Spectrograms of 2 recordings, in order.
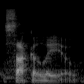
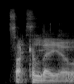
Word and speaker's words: Sakaleo: Sorry, I said the name wrong. Sakaleo. Sakaleo, okay. Layo.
